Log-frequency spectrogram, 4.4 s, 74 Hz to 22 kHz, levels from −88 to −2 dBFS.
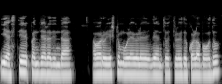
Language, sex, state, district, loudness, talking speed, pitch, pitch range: Kannada, male, Karnataka, Gulbarga, -17 LUFS, 120 wpm, 145 Hz, 140-155 Hz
